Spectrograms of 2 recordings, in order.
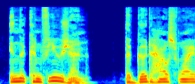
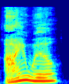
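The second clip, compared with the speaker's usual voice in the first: high, eager little pipe-up; small character's high-pitched offer; little bannock voice; 8 semitones higher, 4 dB louder than usual. A narrator's reading. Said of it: "said a little barley bannock".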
